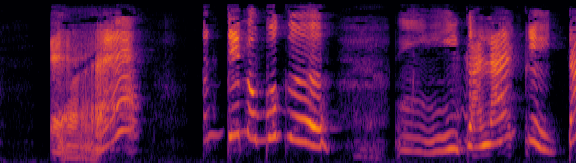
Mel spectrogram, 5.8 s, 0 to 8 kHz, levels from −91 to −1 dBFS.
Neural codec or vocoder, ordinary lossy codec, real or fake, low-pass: none; none; real; 7.2 kHz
